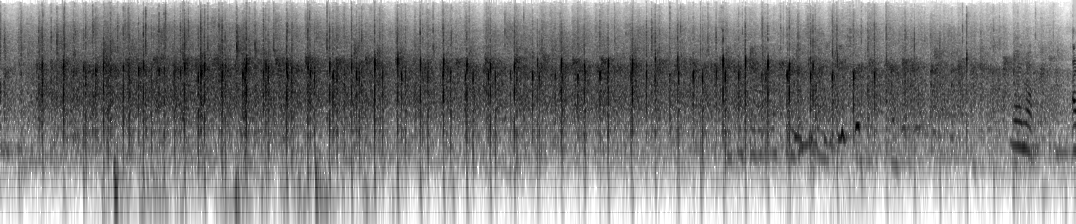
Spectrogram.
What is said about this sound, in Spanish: entonces los aplausos al final.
